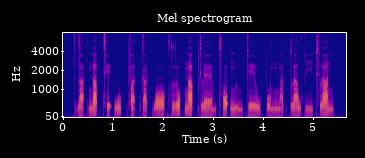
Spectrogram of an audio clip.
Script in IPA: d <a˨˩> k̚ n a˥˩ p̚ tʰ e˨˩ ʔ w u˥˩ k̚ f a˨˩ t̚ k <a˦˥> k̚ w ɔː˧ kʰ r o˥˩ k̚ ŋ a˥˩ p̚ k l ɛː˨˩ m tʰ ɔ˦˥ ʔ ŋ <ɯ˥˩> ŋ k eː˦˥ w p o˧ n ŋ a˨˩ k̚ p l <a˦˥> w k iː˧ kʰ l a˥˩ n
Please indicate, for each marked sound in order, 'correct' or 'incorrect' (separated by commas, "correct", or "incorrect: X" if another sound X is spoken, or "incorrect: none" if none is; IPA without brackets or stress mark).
correct, incorrect: a˨˩, incorrect: ɯ˩˦, incorrect: a˧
